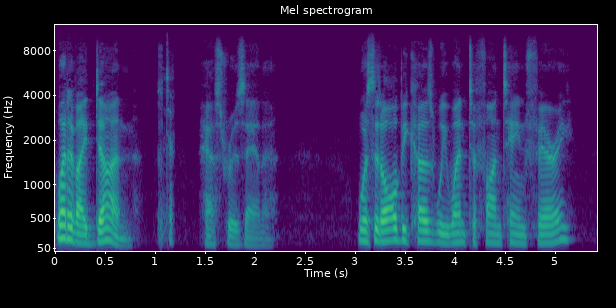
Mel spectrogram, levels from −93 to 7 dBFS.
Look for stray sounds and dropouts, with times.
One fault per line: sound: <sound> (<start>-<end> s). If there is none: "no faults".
sound: laugh (1.0-1.2 s)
